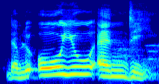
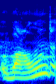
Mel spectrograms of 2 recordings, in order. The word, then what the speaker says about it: wound: W-O-U-N-D. As a verb, it is pronounced as wound. The winding machine, wind, wound, wound.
